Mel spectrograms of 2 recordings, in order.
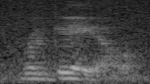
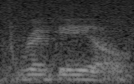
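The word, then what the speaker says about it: regale: the day today and today our word is regil regil that's how you pronounce it the definition is to entertain sumptuously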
